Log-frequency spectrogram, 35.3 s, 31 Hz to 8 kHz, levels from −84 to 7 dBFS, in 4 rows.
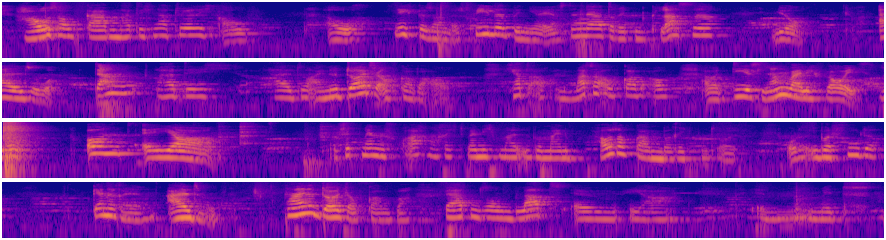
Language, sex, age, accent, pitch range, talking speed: Italian, female, 10-29, German, 215-280 Hz, 125 wpm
